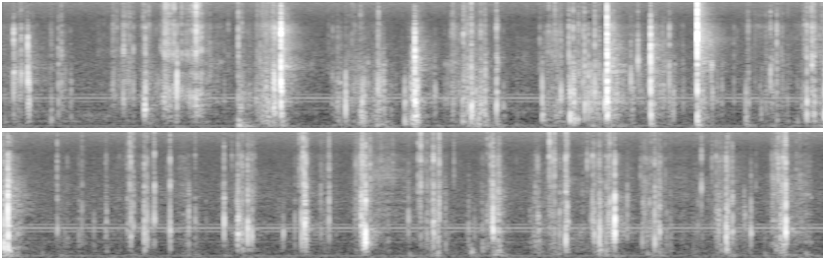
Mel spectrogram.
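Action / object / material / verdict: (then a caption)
scrape / plastic film candy bag / plastic film / none. Long manicured nails tap and scratch across the front of a plastic-film Skittles Chewies sweet bag held up close. Sharp, bright crinkles and quick taps come in scattered bursts over a faint steady hum.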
